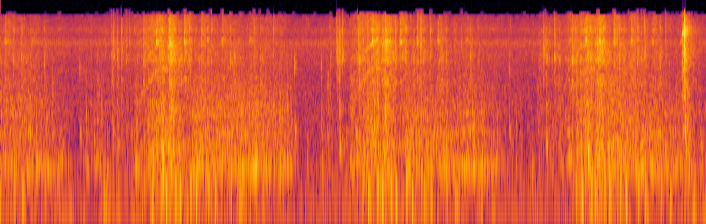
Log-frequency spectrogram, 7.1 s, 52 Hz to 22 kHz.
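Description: A Troy-Bilt TB110 push lawnmower that won't start is pull-started repeatedly, giving three bursts of rapid rattling engine turnover separated by short pauses, nearby and moderately loud, without the engine catching.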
